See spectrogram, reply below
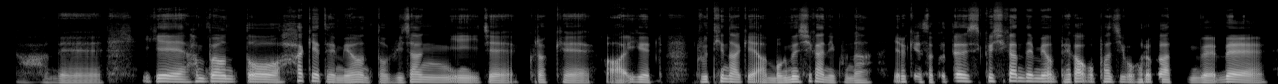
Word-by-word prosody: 아 90 - -15
네. 80 -3 -5 0.4
이게 135 -3 +3
1 120 +5 -3
번 140 -2 +3
또 115 -3 +4
하게 160 +6 0
되면 110 -2 0
또 95 - -5
위장이 105 +1 -1
이제 90 -1 -1 0.2
그렇게 100 -5 -3
'아 - - +1
이게 115 -2 +1 0.5
루틴하게 120 -1 +1
안 95 0 -1
먹는 105 +5 +3
시간이구나.' 100 -8 -2 0.2
이렇게 130 -1 -3
해서 110 -2 -3
그 - - -8
때 155 -2 +4 0.2
그 155 - 0
시간이 155 +1 +2
되면 140 -2 +2
배가 115 +1 +2
고파지고 125 -3 -3
그럴 110 - 0
것 115 -2 +2 0.2
같은데 100 0 +1
네. 105 -6 +4
110 Hz, 280 characters per minute, -25 LUFS, 100-130 Hz, 0.5 s, 또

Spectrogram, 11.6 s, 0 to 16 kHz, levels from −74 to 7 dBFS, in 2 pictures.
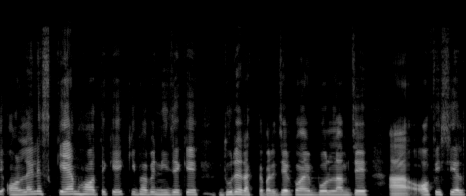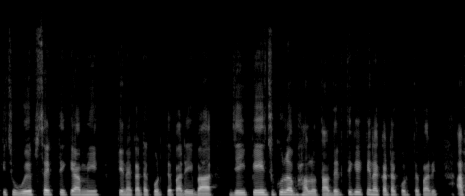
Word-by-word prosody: যে - - -2
অনলাইনে 190 +5 0
স্কাম 200 0 +3
হওয়া 190 0 +4
থেকে 190 0 -3 0.2
কিভাবে 185 -1 -2
নিজেকে 170 +1 0 0.4
দূরে 185 +2 +4
রাখতে 150 0 -1
পারি 125 0 +1
যেরকম 160 +1 +3
আমি 155 -1 -1
বললাম, 150 -1 +3
যে 150 - +6 0.4
আ - - +8 0.4
অফিসিয়াল 170 +1 0
কিছু 165 0 -6
ওয়েবসাইট 150 +3 +2
থেকে 155 0 -3
আমি 145 +1 -4 0.3
কেনাকাটা 135 -2 -2
করতে 140 -2 -3
পারি 125 0 0
বা 125 - +6 0.4
যেই 150 +1 +1
পেজ 160 +1 +4
গুলা 170 -2 +3
ভালো 140 -2 -1
তাদের 125 +2 -1
থেকে 185 0 -2
কেনাকাটা 160 -3 -2
করতে 145 -1 -6
পারি। 130 -1 -4 0.3
আর - - +2
155 Hz, 175 wpm, -24 LUFS, 145-175 Hz, 0.4 s, আ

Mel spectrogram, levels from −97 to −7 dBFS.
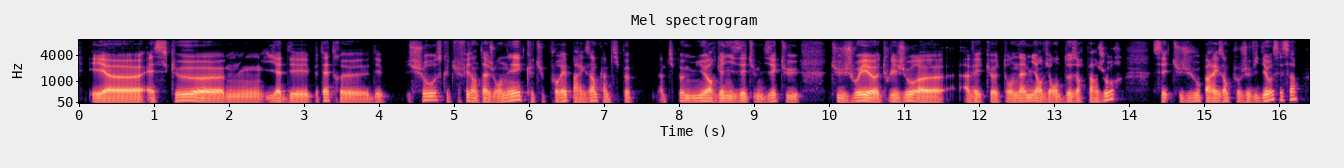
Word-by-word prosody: Et 90 0 +4
heu, 80 0 +7
est-ce - - -2
que, 95 -6 +5
hem, 80 0 -4
il - - -9
y 90 - 0
a 90 - +5
des 85 0 -1
peut-être, 105 +1 -3
heu, 80 -1 -2
des 80 0 -7 0.3
choses 125 +1 -2
que - - -15
tu - - -18
fais 110 - -3
dans 90 -3 -1
ta 85 - 0
journée 95 +11 +2
que - - -13
tu - - -15
pourrais - - 0
par 90 -6 -5
exemple 95 +4 -3
un 80 - -4
petit - - -14
peu - - -5 0.4
un - - -12
petit - - -16
peu 95 - -3
mieux 90 +2 -1
organiser? 90 -1 +1
Tu 85 - -12
me 80 - -5
disais 90 +6 -2
que - - -22
tu 80 -4 -6 0.4
tu 90 -2 -5
jouais, 100 +5 +4
heu, 80 - +6
tous 90 - -15
les 95 -1 -1
jours, 105 +4 +2
heu, 80 -1 +5 0.3
avec, 85 0 -4
heu, 85 -2 0
ton 85 +1 -3
ami 95 +2 +1
environ 80 -1 0
2 90 +3 -3
heures 95 0 -7
par 90 -1 -3
jour. 125 - -2 0.4
C'est - - -4
tu 95 - -11
joues 90 +2 -6
par 85 - +1
exemple 90 +1 -1
aux - - -4
jeux 90 +1 -5
vidéo, 95 +9 +1
c'est 135 -4 -7
ça? 140 +5 -3
90 Hz, 230 wpm, -26 LUFS, 80-100 Hz, 0.4 s, heu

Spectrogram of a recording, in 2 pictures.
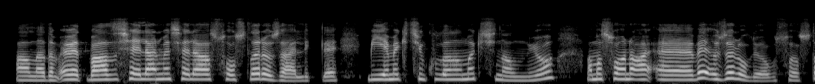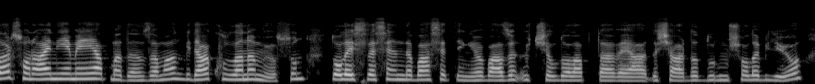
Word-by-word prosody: Anladım. 195 -1 +1
Evet 225 +1 +6
bazı 225 +2 +6
şeyler, 240 -1 +5
mesela 240 -2 +3
soslar 235 +1 +1
özellikle, 180 -3 -1 0.3
bir 225 - -2
yemek 230 +1 +2
için 245 - -4
kullanılmak 230 +1 -1
için 225 - -5
alınıyor 190 +9 -3 0.3
ama 235 +2 +1
sonra, 245 -1 +4
aaa, 230 0 +5
eee, 215 -1 +3
ve 290 -1 +6
özel 250 +4 +2
oluyor 170 -9 -3
bu 170 - -17
soslar, 205 +11 -3
sonra 260 -5 -1
aynı 250 +1 +4
yemeği 255 0 +1
yapmadığın 220 -7 -1
zaman 225 +6 -3
bir 235 - -9
daha 225 +3 +4
kullanamıyorsun. 225 -2 -3 0.3
Dolayısıyla 225 -1 +1
senin 225 -1 -5
de 215 -1 -3
bahsettiğin 215 -2 -4
gibi 190 +1 -5
bazen 195 +2 0
3 210 +1 -8
yıl 195 -2 -5
dolapta 185 -1 -3
veya 175 -1 -2
dışarıda 190 0 -4
durmuş 200 +1 -9
olabiliyor. 205 +3 -4
220 Hz, 160 wpm, -23 LUFS, 190-240 Hz, 0.3 s, Evet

